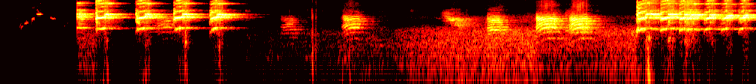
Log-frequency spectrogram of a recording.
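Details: Lovebirds calling with shrill, harsh chirps in quick bursts, a rapid run of sharp notes, a softer chattering middle, then loud overlapping squawks at the end.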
